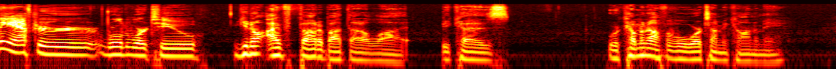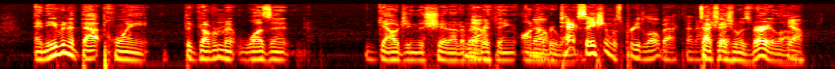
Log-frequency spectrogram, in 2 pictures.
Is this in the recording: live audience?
no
